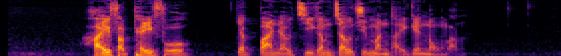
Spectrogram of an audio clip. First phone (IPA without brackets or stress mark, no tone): h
